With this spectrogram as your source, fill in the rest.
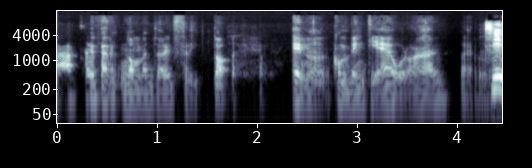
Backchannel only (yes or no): no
